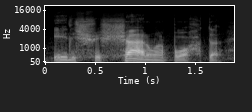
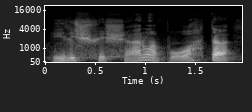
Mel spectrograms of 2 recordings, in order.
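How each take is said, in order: First: It is said as an exclamation. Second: It is said as a question.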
